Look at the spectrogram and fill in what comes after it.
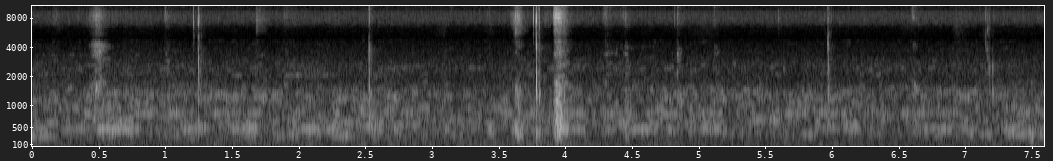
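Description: Close-up mouth sounds of eating by hand: scattered wet chewing clicks and smacks, with a louder cluster of clicks a little after halfway. Under them, the steady hum and hiss of a running electric fan.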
